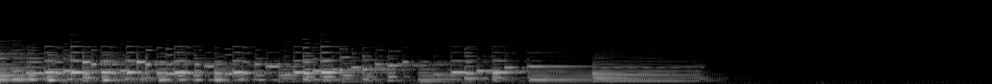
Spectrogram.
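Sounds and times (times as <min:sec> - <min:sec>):
piano waltz in A flat major: 0:00.0 - 0:07.4.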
